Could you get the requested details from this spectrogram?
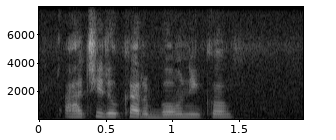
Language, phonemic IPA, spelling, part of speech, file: Italian, /ˈat͡ʃidokarˈbɔːniko/, acido carbonico, phrase, It-acido carbonico.ogg
- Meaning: carbonic acid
